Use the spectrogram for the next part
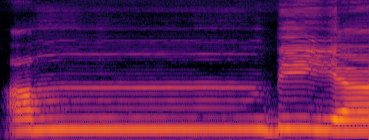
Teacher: नून है उसको स्किप करके वहाँ पर मीम आ गया, यानी मीम की साउंड आ गई, ऊपर लिखा हुआ है मीम। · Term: इक़लाब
